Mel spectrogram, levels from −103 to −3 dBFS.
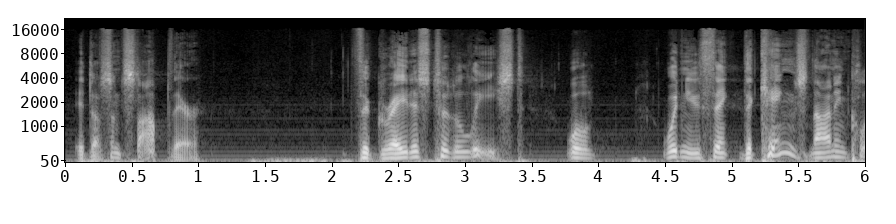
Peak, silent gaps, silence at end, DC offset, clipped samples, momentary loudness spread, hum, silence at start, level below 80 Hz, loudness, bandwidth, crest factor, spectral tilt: -4 dBFS; none; 0 s; under 0.1%; under 0.1%; 22 LU; none; 0.05 s; -36 dBFS; -24 LUFS; 17 kHz; 20 dB; -5 dB/octave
